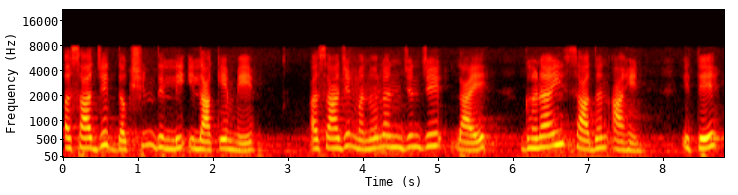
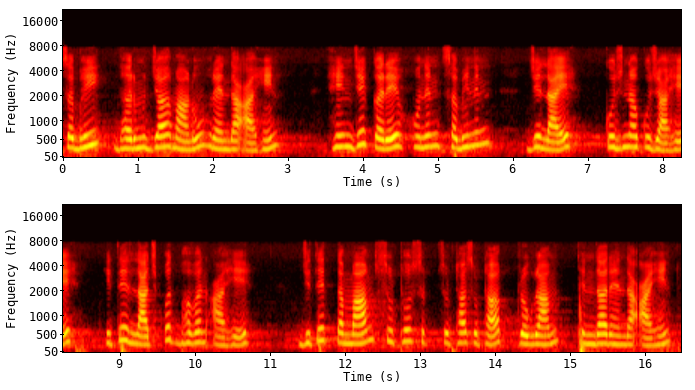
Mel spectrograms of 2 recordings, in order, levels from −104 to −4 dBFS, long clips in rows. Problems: constant background noise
